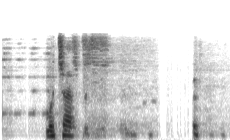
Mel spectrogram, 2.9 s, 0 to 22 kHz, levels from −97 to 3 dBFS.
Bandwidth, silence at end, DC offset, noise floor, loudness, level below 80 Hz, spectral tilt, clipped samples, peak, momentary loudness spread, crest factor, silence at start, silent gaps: 8.4 kHz; 0.4 s; under 0.1%; -49 dBFS; -20 LUFS; -58 dBFS; -4.5 dB/octave; under 0.1%; -2 dBFS; 19 LU; 20 dB; 0.05 s; none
